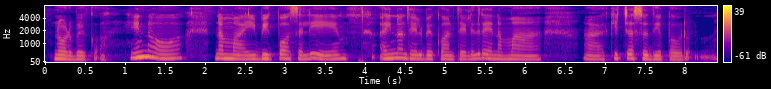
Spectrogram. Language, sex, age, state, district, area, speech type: Kannada, female, 30-45, Karnataka, Mysore, rural, spontaneous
